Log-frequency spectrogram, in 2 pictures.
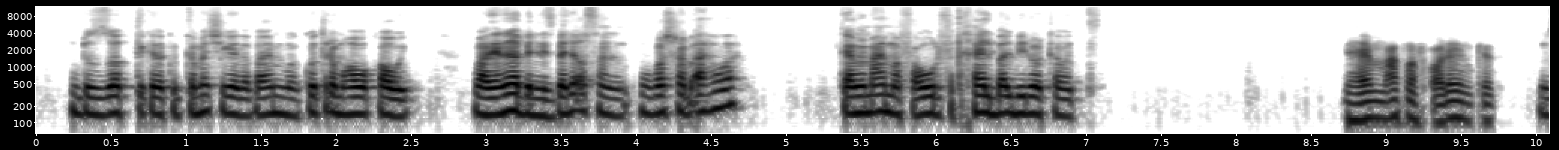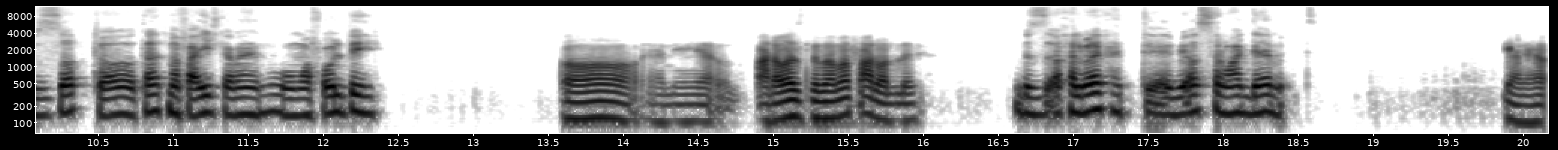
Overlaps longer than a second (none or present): none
